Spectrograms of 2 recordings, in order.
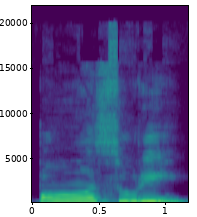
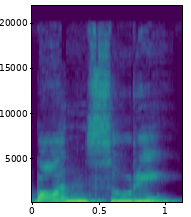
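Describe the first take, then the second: First: The vowel is lightly nasalized, no full n. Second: The nasal is a full n consonant. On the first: The speaker calls it right. "little nasal sound" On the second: The speaker calls it wrong. "It's not bansuri"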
